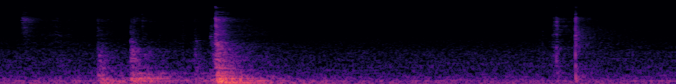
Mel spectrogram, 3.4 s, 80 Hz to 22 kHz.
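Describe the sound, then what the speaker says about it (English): A 1954 Cadillac Coupe de Ville car door clunks open with a couple of sharp knocks and a latch click, followed by a quieter click near the end; no talking. "Open this door."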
